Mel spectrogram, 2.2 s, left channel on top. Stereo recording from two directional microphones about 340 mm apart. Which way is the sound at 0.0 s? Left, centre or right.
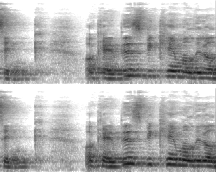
Centre.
